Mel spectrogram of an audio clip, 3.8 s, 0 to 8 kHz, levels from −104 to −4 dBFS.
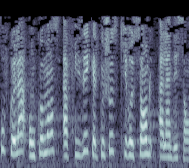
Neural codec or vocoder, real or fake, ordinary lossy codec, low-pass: none; real; MP3, 24 kbps; 7.2 kHz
